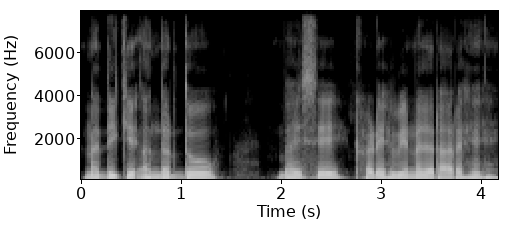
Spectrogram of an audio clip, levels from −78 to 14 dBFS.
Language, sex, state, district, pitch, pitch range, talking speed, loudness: Hindi, male, Jharkhand, Ranchi, 125 Hz, 120-135 Hz, 160 wpm, -11 LUFS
